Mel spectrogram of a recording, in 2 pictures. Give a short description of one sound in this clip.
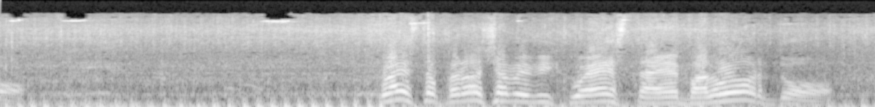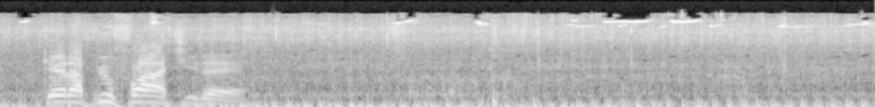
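A dirt bike engine idles and putters steadily close by.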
